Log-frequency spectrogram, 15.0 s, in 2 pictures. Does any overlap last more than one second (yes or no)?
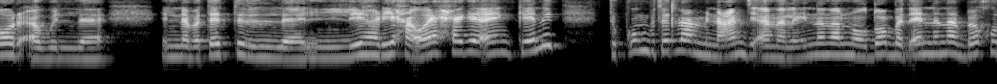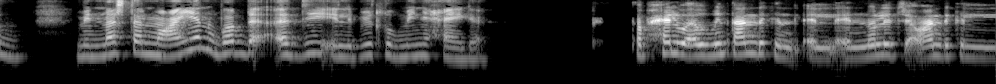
no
